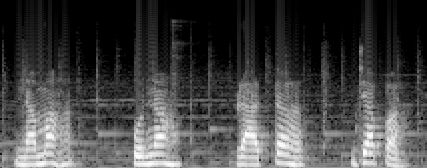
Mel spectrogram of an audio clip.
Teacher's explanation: विसर्ग, इसका उच्चारण ह की तरह होता है,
